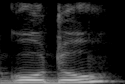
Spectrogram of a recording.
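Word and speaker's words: Godot: It is option A waiting for गोडो, इसका pronunciation होगा गोडो, टी जो है लास्ट का वो साइलेंट रहेगा।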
